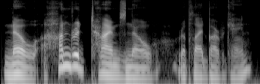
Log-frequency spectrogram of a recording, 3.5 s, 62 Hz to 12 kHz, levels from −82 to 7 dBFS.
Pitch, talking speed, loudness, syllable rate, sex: 110 Hz, 120 wpm, -20 LUFS, 4.2 syllables/s, male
